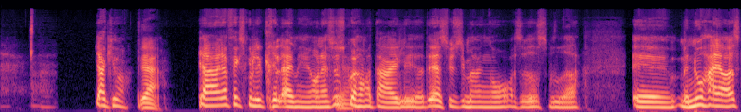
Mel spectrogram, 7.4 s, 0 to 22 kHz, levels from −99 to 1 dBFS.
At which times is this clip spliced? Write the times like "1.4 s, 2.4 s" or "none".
none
